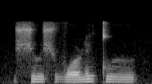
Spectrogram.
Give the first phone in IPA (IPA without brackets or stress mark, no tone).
ʃ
